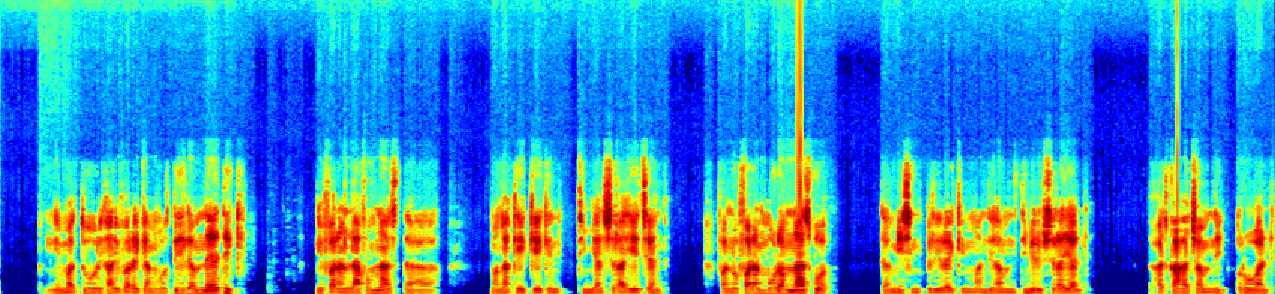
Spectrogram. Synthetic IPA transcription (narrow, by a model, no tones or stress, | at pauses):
ŋemat̪uɾiɦaɾivaɾajkʲaminiɦot̪elaminajat̪iki̥ | ŋefaɾanilafaminazid̪a | maŋakekekinid̪̥imialisiɾaɦet͡sani̥ | fanofaɾanimuɾaminazi̥kuə | d̪̥amisinipiɾiɾajkimand̪eɦaminid̪imeɾevisiɾajali̥ | haʈ͡ʂi̥kaɦaʈ͡ʂaminiroali̥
